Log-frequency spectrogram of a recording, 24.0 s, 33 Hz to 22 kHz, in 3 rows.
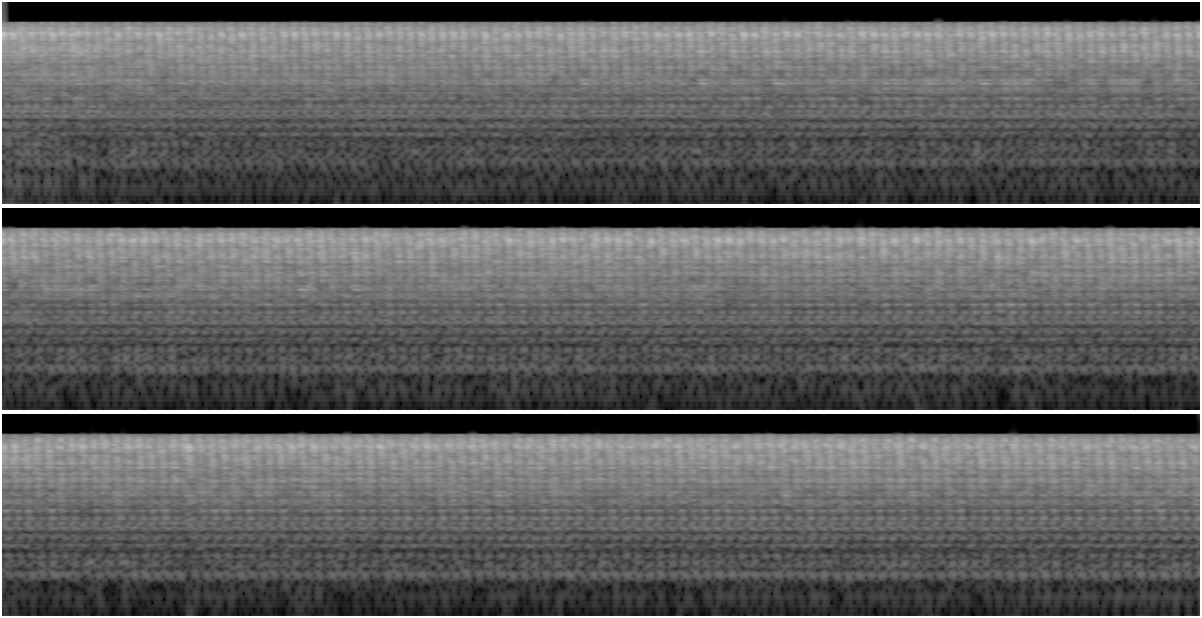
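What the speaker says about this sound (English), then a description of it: "So let's plug in my Craftsman half inch. It already sounds like it's got more power." A Craftsman half-inch impact wrench loosens a bolt on a 1997 Dodge Dakota: a loud, steady, rapid hammering buzz runs unbroken close by for the whole stretch, with no talking.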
